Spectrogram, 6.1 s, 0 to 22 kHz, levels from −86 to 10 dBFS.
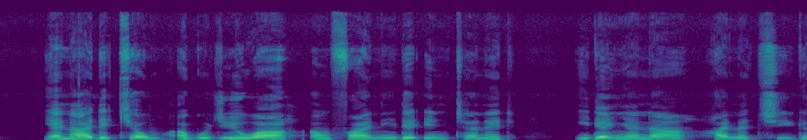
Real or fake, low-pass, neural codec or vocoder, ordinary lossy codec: real; none; none; none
